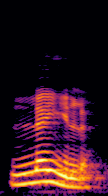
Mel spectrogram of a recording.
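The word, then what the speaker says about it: ليل: This one is layl. Can you guess how we pronounce it in our daily lives compared to, or based on what we have seen in bait and bain?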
